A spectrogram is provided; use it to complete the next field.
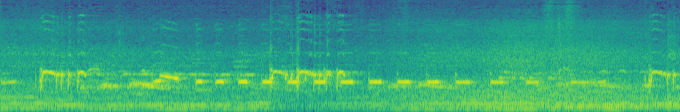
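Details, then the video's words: Zebra dove song for luring zebra doves, from local, crossbred and Bangkok birds: trilled rolling phrases alternating with chains of short repeated coos, roughly three per second, over a faint room-like hum. "suara merdu untuk memancing perkutut anda"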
